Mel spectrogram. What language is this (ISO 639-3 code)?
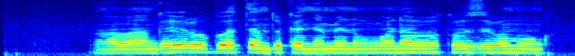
kin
